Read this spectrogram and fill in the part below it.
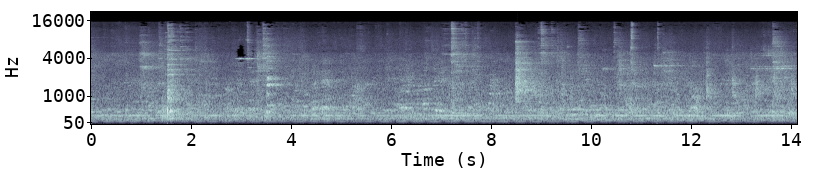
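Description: A cable weight machine clanks and whirs.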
